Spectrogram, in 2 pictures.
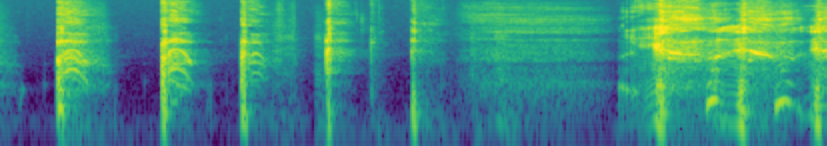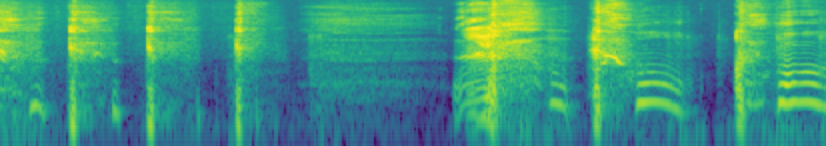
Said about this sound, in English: that one went down wrong. Woo.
